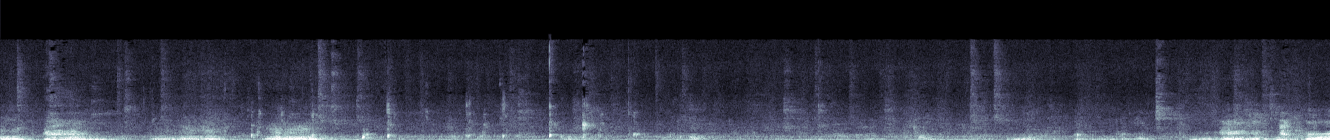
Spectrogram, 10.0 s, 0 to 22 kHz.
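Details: Playing puppies recorded on 6 January 2016, giving low rumbling growls in short bursts near the start and end, with a quieter stretch between; human voices talk over the play.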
